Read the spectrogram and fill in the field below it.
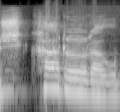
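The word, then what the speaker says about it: Συχάρ: 어, 헬라어 원어로는 슈카르라고 발음이 되는데요.이 슈카르가 원래 히브리어의 세카르를 어, 헬라어로 음역하다 보니까 이제 시카르로 발음이 됐고 저희 한글 성경에서는 그것을 수가로 번역을 합니다.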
